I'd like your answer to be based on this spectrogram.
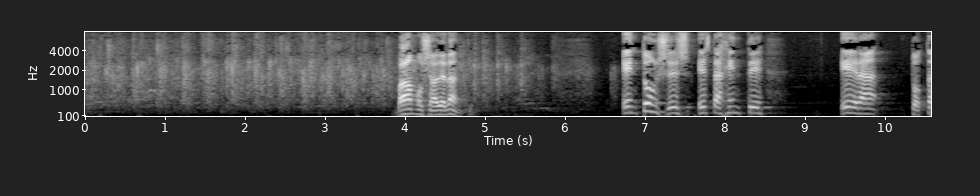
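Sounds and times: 
audience applauding: 0:00.0 - 0:06.8
speech: 0:03.9 - 0:05.0, 0:06.8 - 0:08.7, 0:09.4 - 0:10.5.

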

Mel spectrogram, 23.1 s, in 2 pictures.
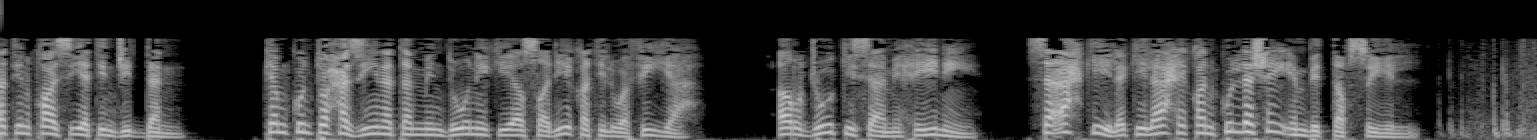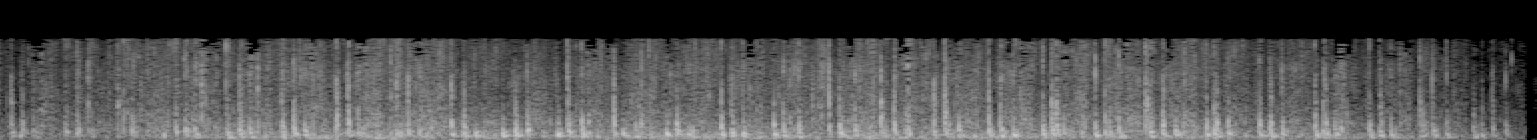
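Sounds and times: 
speech: 0:00.0 - 0:01.4, 0:02.0 - 0:05.2, 0:05.8 - 0:11.6
mare's hooves clip-clopping as she prances and turns while ridden: 0:10.8 - 0:23.0.

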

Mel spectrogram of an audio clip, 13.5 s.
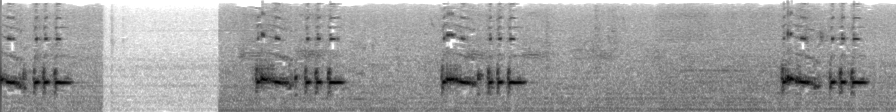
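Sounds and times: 
bird call: 0:00.0 - 0:01.2, 0:03.6 - 0:05.5, 0:06.5 - 0:09.3, 0:11.7 - 0:13.1.

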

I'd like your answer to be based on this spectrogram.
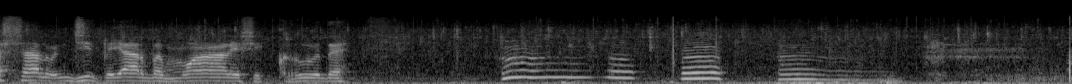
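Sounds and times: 
speech: 0:00.0 - 0:03.6, 0:05.0 - 0:08.4
rain falling: 0:00.0 - 0:10.7.

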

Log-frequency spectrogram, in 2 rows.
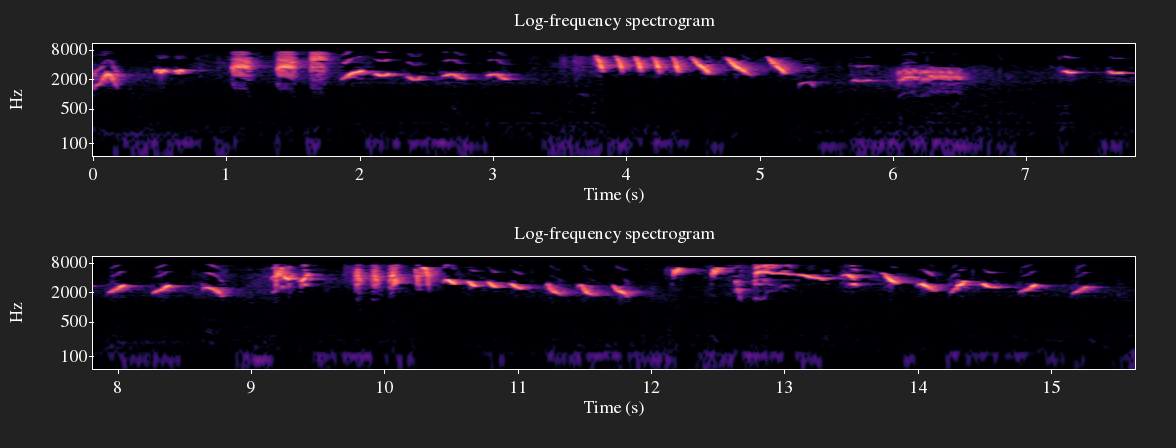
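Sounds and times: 
grey-cheeked bulbul singing chattery whistles and high twitters: 0:00.0 - 0:06.6, 0:07.2 - 0:15.5.

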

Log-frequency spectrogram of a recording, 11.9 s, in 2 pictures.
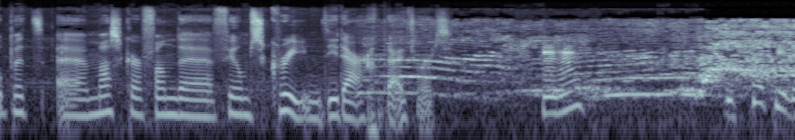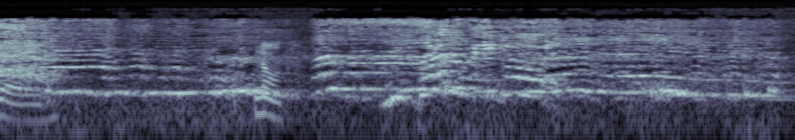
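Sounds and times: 
speech: 0:00.0 - 0:04.6, 0:05.4 - 0:06.5, 0:07.9 - 0:09.4
toddlers at a daycare in Mississippi wailing and crying after a mask fright: 0:02.7 - 0:11.9.

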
